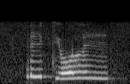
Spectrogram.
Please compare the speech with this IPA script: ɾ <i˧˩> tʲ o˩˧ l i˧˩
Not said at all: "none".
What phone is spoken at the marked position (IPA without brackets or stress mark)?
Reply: i˥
